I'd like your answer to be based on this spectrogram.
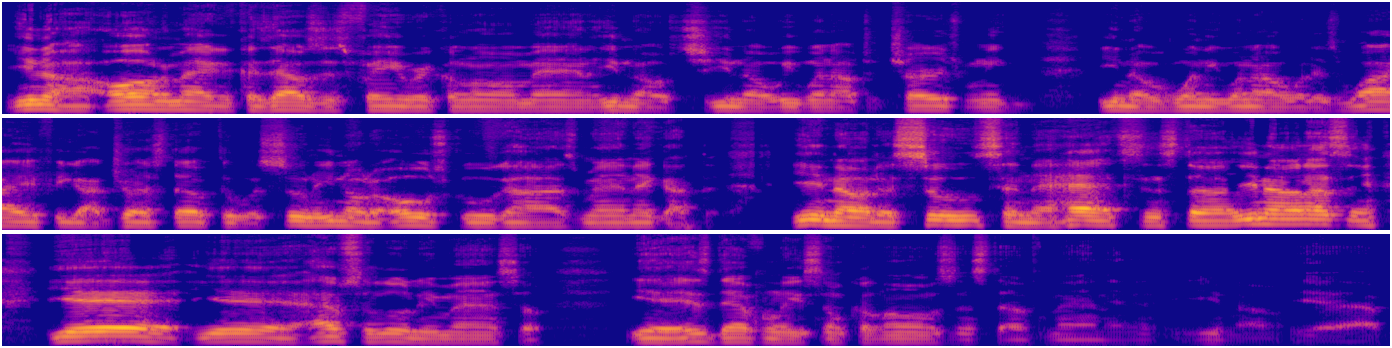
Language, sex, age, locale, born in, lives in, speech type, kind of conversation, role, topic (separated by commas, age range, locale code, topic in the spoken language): English, male, 35-39, en-US, United States, United States, conversation, unstructured, none, Why do certain smells trigger such vivid memories from our past?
